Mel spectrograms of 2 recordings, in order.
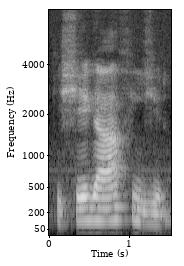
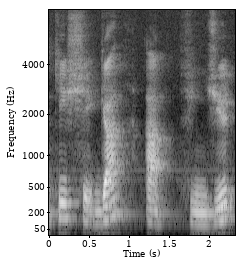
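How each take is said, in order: First: The touching vowels run together into one syllable. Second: The touching vowels are said apart, syllable by syllable. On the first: The speaker calls it right. "a gente fala assim, ... tudo junto" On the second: The speaker calls it wrong. "A gente não fala assim"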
